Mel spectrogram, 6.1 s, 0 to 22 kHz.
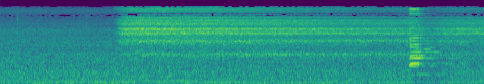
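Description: Blue DR2303 diesel railcar's horn giving one short toot about five seconds in, the signal just before it pulls away. A steady high hiss starts about a second and a half in, over the rumble of the idling railcar.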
